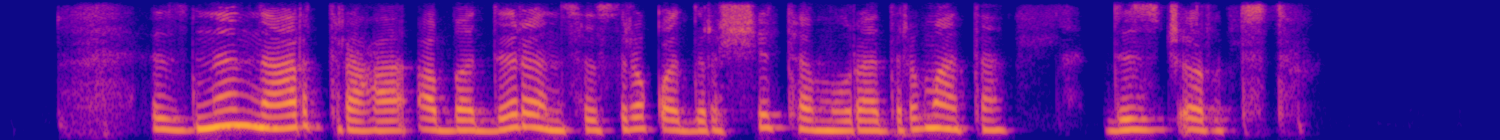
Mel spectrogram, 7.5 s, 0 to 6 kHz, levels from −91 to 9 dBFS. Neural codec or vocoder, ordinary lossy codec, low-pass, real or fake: none; Opus, 32 kbps; 5.4 kHz; real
